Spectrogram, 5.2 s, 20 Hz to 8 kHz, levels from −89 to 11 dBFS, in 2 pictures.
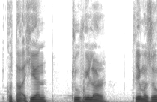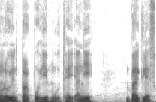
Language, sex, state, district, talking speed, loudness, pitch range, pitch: Mizo, male, Mizoram, Aizawl, 205 wpm, -17 LUFS, 100-125 Hz, 115 Hz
